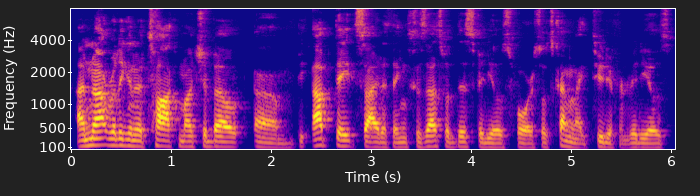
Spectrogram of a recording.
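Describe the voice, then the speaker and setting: A man's voice: fairly low pitch, quick pace, darkish tone. A man in his fifties with a head cold, his voice stuffed up and nasal, chatting casually in a fitness update vlog with lots of restarts. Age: 50s. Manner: chatty and rambling, with frequent restarts and "you know". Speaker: fitness vlogger.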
